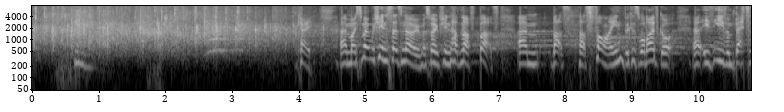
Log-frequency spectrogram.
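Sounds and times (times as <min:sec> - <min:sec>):
audience applause: 0:00.0 - 0:04.6
speech: 0:00.6 - 0:01.0, 0:04.1 - 0:10.7.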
